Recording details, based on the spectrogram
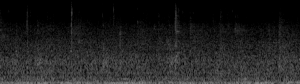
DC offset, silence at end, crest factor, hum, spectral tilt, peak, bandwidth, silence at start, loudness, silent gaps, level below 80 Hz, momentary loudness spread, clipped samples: under 0.1%; 0 s; 18 dB; none; -4 dB/octave; -22 dBFS; over 20 kHz; 0 s; -41 LUFS; none; -44 dBFS; 1 LU; under 0.1%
